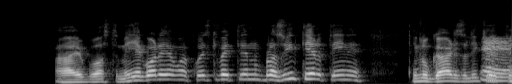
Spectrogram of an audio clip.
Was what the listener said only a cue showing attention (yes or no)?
yes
